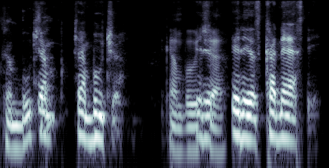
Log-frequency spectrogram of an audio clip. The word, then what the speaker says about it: kombucha: Kambuka. Kambuka. Is that it? It's pronounced kombucha.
